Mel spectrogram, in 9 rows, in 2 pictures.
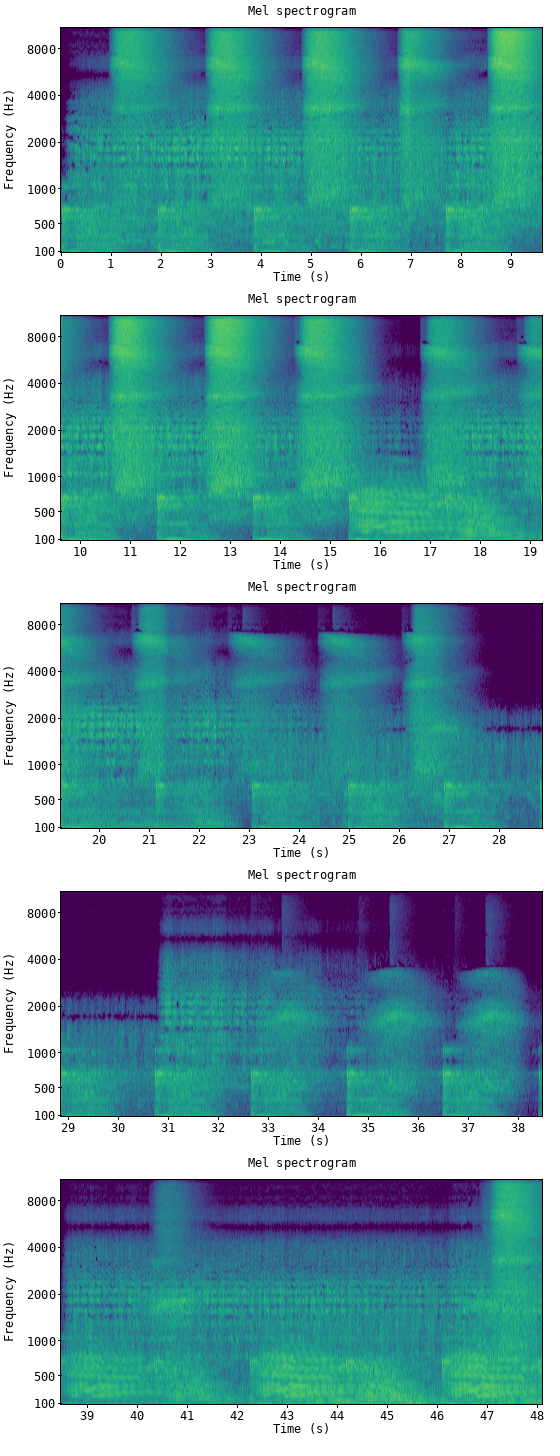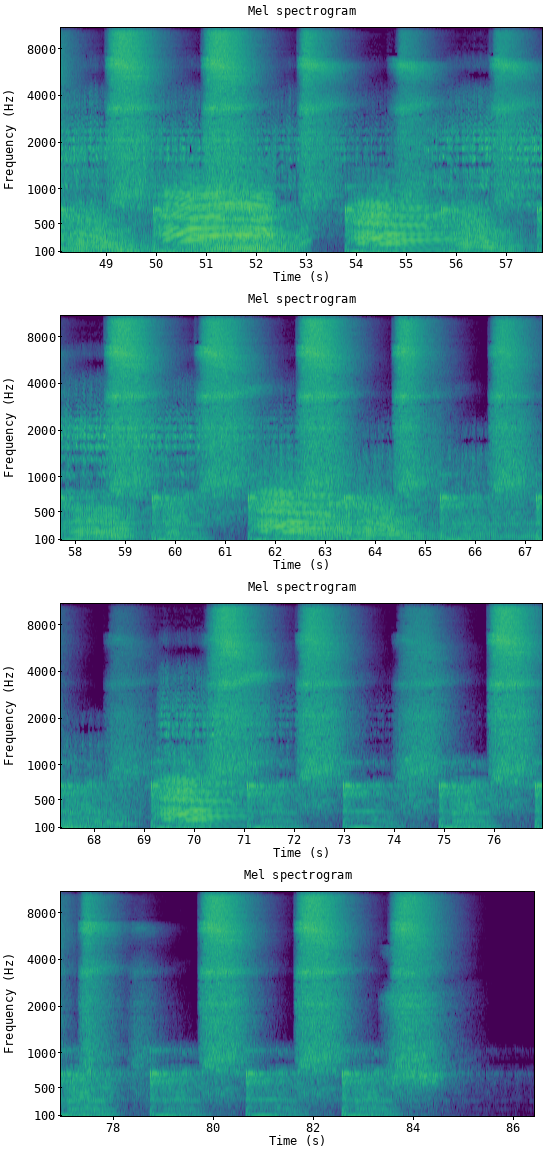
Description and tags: Right Behind The Wall c 3
Just a simple Drone inspired by DooM (PSX) soundtrack, Quake or anything similar.
2 Samples, 2 Synth used
No this is not me breathing, its a Monster thats right round the Corner in Front of you (behind you, if you arent cautios !)
Now you can decide to continue walking forward, or stay where you are.
doom, drone, quake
